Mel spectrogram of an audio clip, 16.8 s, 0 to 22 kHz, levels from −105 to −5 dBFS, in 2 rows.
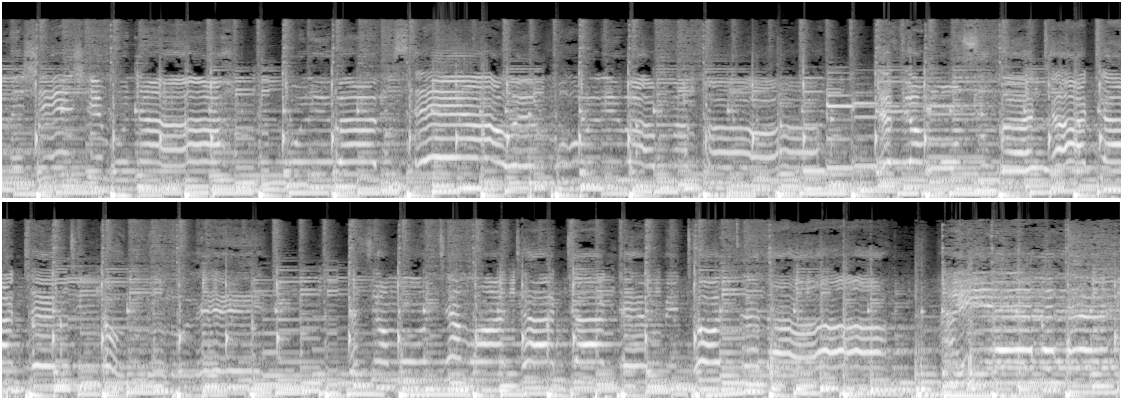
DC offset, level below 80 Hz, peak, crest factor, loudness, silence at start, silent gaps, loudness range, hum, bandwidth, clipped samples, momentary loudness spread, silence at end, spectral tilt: under 0.1%; -16 dBFS; 0 dBFS; 10 dB; -11 LUFS; 0 s; none; 2 LU; none; 15.5 kHz; 0.6%; 4 LU; 0 s; -6 dB/octave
